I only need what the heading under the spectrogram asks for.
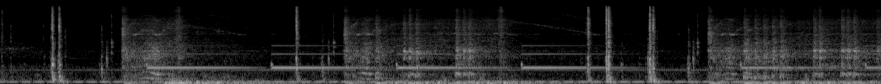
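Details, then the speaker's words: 2021 Ram 1500 5.7L Hemi with misfire, surging and won't idle, cranking in clear flood mode: uneven galloping crank, one beat per turn lighter; no compression at all in cylinder number one. "there's no compression in that number one cylinder like at all"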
